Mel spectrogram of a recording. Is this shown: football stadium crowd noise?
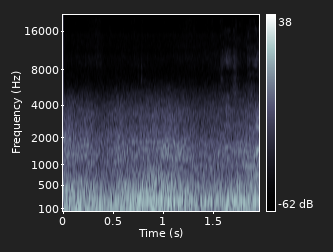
no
